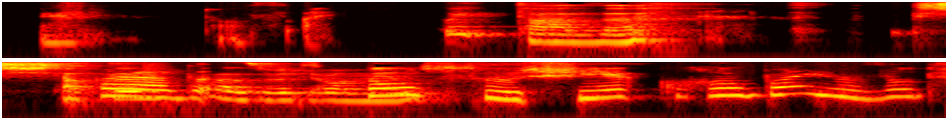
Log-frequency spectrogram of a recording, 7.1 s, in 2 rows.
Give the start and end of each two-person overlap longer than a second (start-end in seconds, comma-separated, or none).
none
